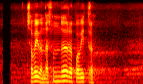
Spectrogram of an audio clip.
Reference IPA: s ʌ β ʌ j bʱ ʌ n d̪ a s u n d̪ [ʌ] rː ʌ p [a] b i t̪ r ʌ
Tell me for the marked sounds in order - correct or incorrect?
correct, incorrect

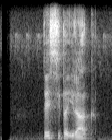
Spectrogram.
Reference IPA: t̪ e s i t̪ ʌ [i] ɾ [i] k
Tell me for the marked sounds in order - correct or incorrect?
correct, incorrect

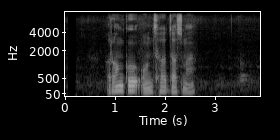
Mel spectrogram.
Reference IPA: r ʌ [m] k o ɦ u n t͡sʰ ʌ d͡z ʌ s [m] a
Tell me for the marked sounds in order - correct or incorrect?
incorrect, correct

